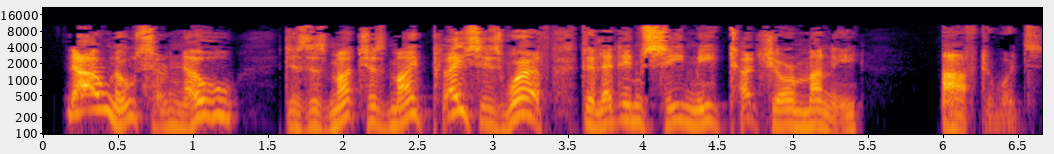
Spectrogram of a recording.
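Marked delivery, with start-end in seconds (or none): none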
